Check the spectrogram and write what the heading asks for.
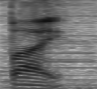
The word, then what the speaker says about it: pi: number and this is called the pie well not this kind of pie the pie that i mean is spelled as p and i which refers to a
